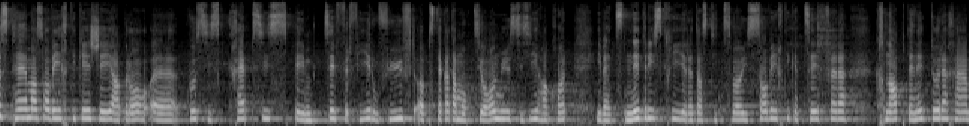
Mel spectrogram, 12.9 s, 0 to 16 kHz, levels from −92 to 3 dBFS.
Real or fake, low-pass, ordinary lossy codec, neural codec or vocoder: real; 14.4 kHz; none; none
